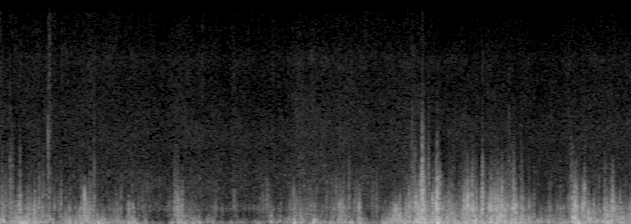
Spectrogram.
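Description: Strong wind buffeting the microphone in gusts, a heavy low rumble that drops away for a couple of seconds mid-way and then picks up again.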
